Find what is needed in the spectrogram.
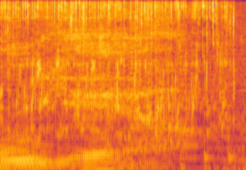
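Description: A carbonated soft drink pours from a can in a steady stream into a glass jug of ice, with a splashing fill and a fine crackle of fizz. A long held low tone sounds over roughly the first second.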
